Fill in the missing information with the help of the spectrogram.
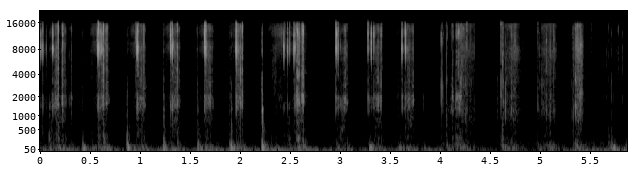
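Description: Long nails scrape across the textured front face of a small, hollow, yellow faux-leather makeup suitcase in quick, uneven strokes. Each stroke gives a bright, rasping scratch over a low, hollow body thump, and short pauses fall between the strokes.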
